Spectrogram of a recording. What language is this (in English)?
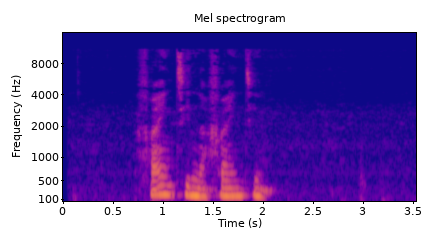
Cameroon Pidgin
